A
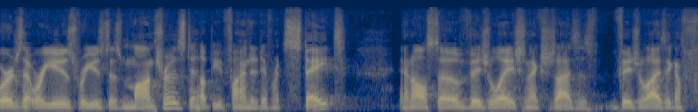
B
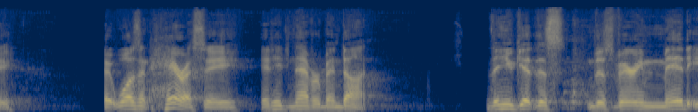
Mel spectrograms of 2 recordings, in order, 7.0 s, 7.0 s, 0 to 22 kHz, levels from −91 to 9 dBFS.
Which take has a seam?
B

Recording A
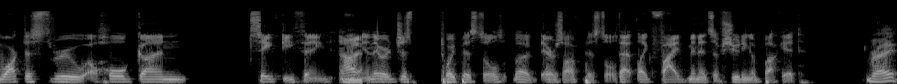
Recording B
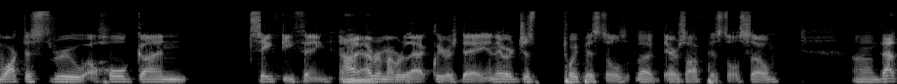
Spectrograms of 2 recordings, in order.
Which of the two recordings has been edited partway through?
A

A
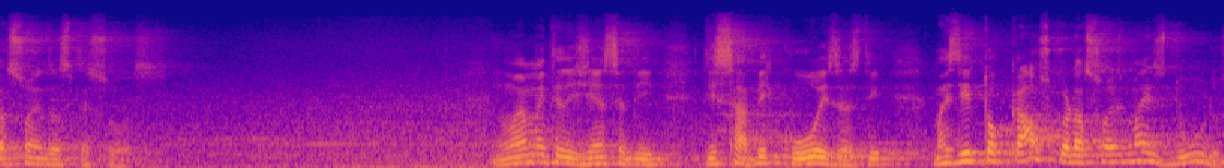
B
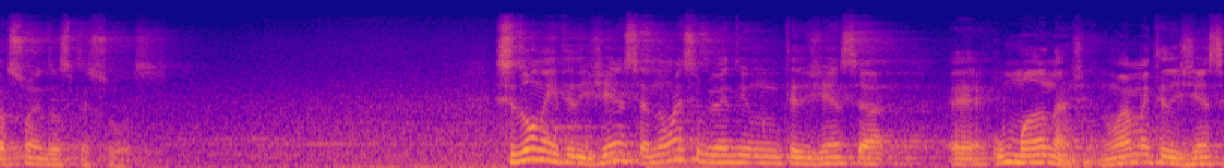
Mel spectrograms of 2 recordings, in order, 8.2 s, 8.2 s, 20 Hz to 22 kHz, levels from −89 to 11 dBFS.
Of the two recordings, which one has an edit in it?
A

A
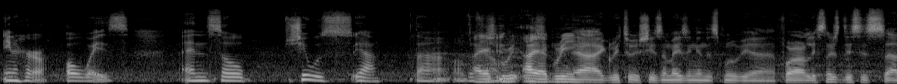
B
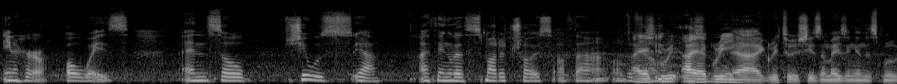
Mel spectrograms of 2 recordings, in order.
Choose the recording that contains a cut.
A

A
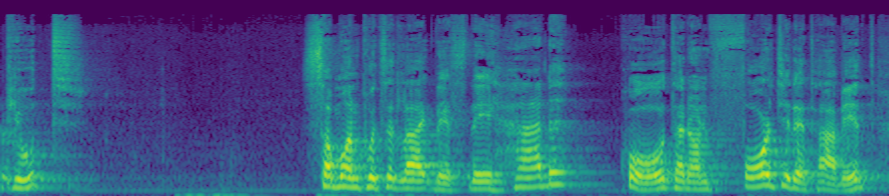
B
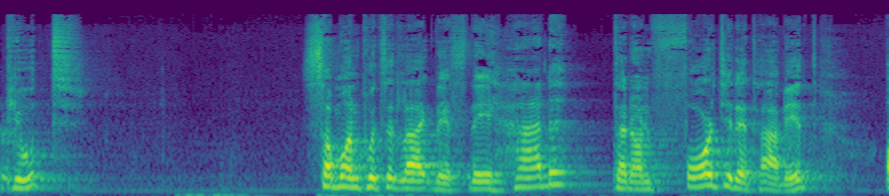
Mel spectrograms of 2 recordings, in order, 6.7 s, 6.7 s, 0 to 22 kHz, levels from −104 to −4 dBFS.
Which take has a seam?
B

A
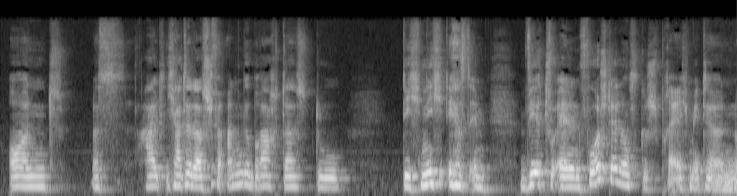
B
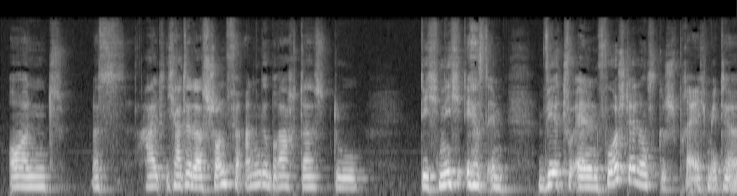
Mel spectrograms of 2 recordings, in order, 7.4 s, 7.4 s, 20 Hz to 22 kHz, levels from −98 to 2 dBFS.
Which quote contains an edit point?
A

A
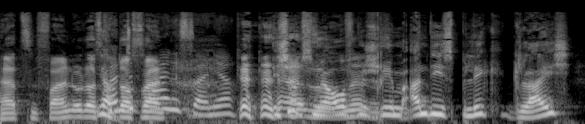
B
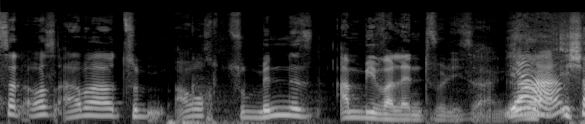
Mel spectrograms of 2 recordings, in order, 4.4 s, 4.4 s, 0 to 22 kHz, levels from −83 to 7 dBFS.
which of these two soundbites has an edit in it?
A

